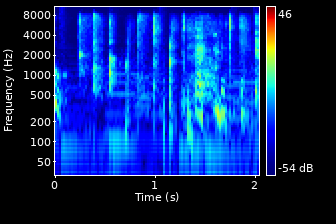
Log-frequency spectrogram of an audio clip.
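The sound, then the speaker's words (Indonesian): Hands clapping in a quick, uneven run of sharp, crisp claps lasting about two seconds, the beats sometimes overlapping, over a low steady hum. “belum juga ngomong udah tepuk tangan saya yang jadi grogi.”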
